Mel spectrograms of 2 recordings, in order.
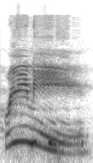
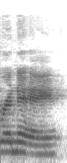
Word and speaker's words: Renie: is it pronounced renee or renee draws uh rini rini most people pronounce it renee i'm used to it right now yeah i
